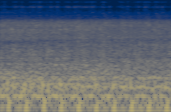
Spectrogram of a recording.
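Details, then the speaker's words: Duramax diesel (Dirtymax) started after months sitting with dead batteries: uneven lumpy idle with irregular pulses, not running right, probably on seven cylinders, with coolant pressurization from a blown head gasket. "Got cooling pressure in the cooling from the blowing head gasket. That's what it sounds like when she's running. She's only running probably on seven cylinders right now."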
